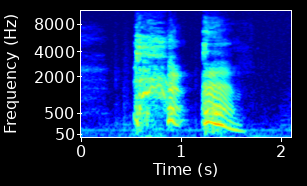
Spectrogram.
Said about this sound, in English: I just look at you now and I cough.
